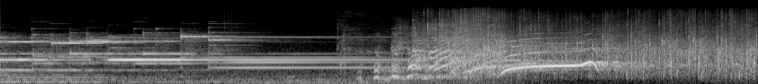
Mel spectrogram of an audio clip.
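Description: Music of ringing, bell-like mallet tones holds its last notes and stops a little under four seconds in. Audience applause then breaks out, with loud rising whoops and cheers over it.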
